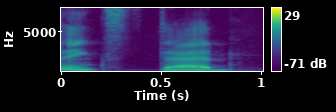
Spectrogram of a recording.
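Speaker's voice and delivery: cracking, breaking voice. Thanking the one he calls Dad after being praised, voice cracking. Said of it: "I don't like the voice crack every time".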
